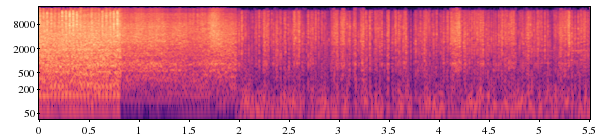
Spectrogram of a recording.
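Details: Brand-new Toro Power Max HD 828 OAE snow blower, 252cc Toro Premium engine, first cold start primed three times on choke: a loud burst, then it catches and settles into a quick, even chug with no knocks or misses.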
